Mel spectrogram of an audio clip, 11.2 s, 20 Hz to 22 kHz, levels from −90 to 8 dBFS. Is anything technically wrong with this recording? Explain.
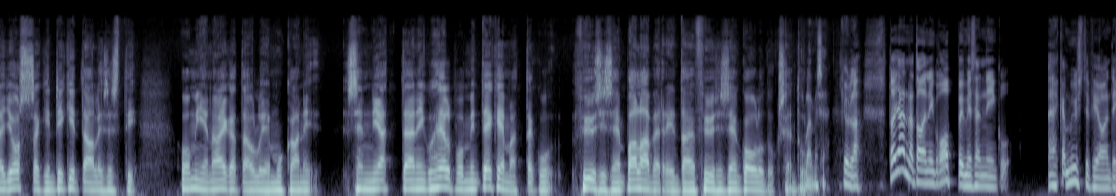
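Yes. A section at the wrong speed runs from 8.06 s to the end at 11.17 s, just after "palaveriin tai fyysiseen koulutukseen". Played about 1.49 times too fast, likely from a clock mismatch, the speech turns hurried and rises roughly seven semitones.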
